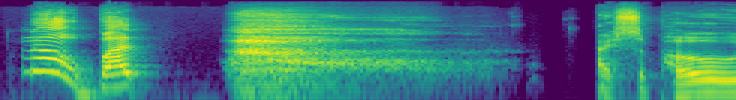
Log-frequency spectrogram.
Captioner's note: sighs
